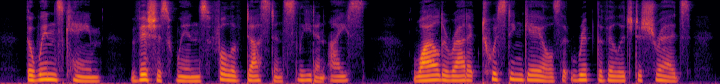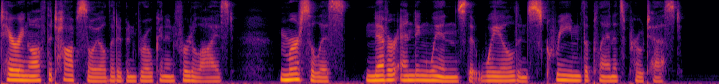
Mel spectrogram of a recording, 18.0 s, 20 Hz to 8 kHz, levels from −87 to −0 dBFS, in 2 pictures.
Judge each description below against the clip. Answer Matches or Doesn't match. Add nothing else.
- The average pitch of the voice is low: Doesn't match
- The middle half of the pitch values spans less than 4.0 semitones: Matches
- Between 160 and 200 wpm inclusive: Doesn't match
